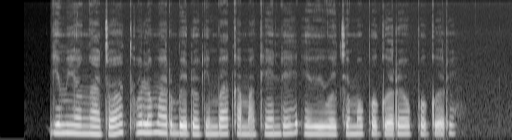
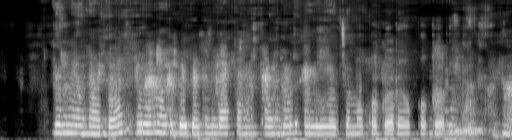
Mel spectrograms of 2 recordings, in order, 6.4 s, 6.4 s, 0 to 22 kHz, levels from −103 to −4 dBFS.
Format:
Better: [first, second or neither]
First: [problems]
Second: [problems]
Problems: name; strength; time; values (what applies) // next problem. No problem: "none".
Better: first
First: none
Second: noise reduction (neural mask model Resemble Enhance denoiser)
